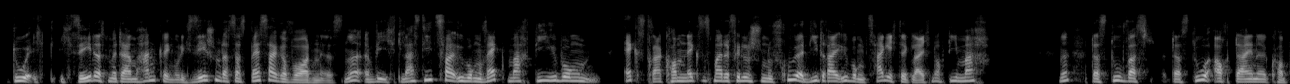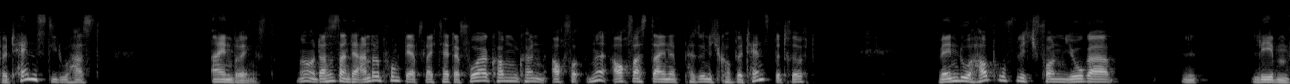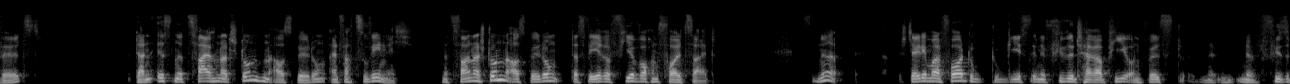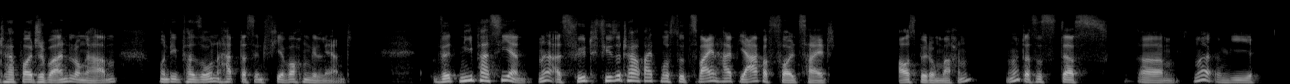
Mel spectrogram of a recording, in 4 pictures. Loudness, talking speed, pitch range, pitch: -29 LUFS, 180 wpm, 115-160 Hz, 130 Hz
